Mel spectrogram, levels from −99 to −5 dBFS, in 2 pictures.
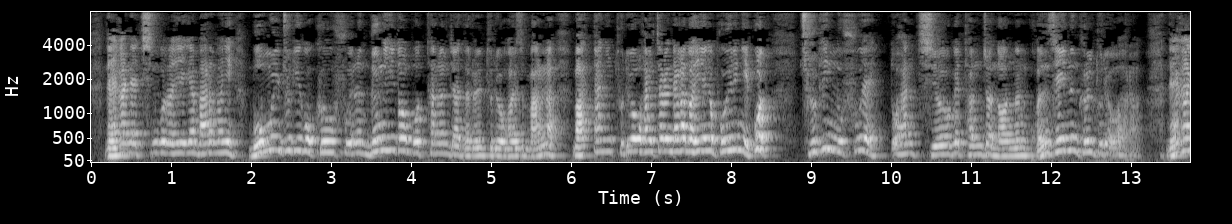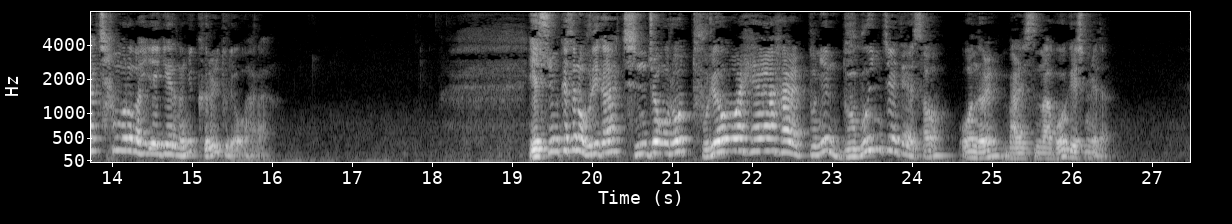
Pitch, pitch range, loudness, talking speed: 205 Hz, 155-235 Hz, -26 LUFS, 305 characters per minute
